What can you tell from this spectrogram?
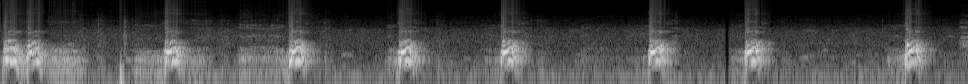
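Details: Dogs, a wolfdog and Great Pyrenees mix, excited while unboxing and taste-testing treats; repeated deep woofing barks roughly every one to one and a half seconds, steady and loud, with faint background room noise.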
